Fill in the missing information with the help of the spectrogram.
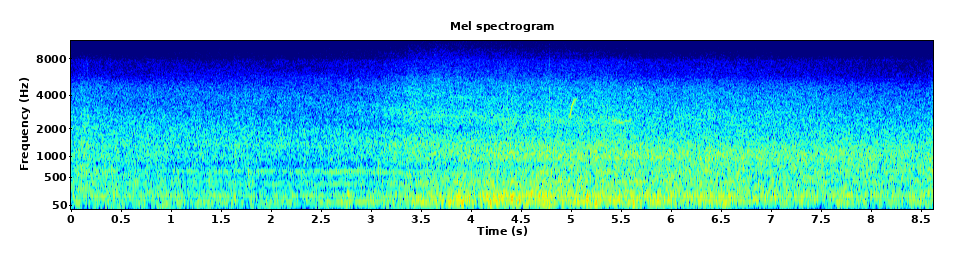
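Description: Surf washing onto a sandy beach, a steady hiss with some wind on the microphone; the wash swells about halfway through and then eases.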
